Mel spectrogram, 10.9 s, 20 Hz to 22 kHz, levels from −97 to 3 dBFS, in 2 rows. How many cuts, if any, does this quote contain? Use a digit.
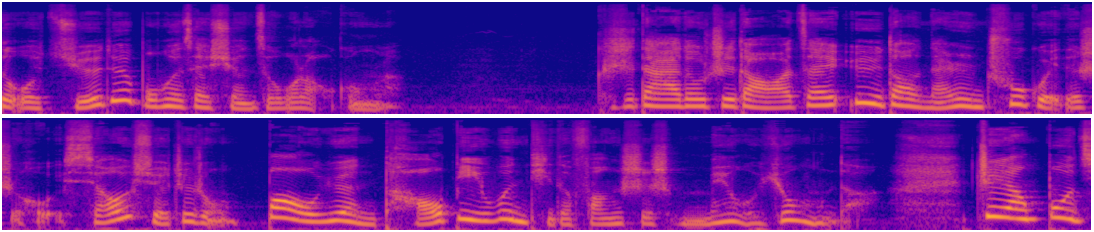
0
